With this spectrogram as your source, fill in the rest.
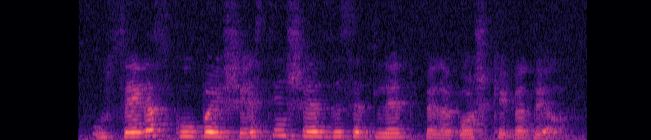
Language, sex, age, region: Slovenian, female, 18-29, Abroad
